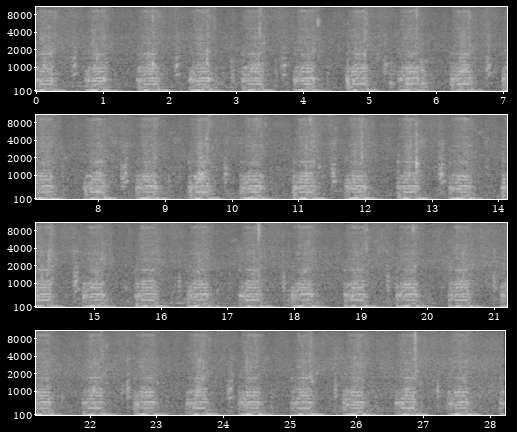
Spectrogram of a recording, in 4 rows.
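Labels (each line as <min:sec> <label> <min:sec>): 0:00.0 An old washing machine is washing clothes loudly and continuously. 0:28.2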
